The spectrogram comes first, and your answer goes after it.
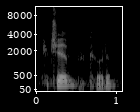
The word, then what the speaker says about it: Kotb: Kotb.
